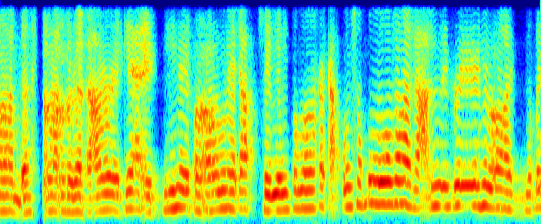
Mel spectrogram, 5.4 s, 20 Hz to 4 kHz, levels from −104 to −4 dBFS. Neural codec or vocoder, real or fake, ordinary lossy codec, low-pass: codec, 16 kHz, 0.5 kbps, FreqCodec, smaller model; fake; none; 3.6 kHz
